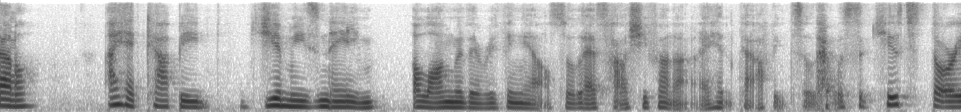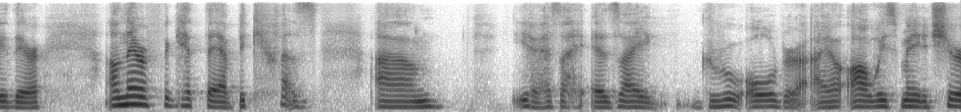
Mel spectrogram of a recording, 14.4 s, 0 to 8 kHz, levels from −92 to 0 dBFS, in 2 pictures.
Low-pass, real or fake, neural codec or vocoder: 7.2 kHz; fake; codec, 16 kHz in and 24 kHz out, 0.6 kbps, FocalCodec, streaming, 2048 codes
